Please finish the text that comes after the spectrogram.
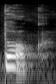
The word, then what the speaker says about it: ত্বক: একইভাবে ত্বক, যেখানে তয়ের সঙ্গে ব যুক্ত রয়েছে, শুদ্ধ উচ্চারণ যখন আমরা করব তখন কিন্তু সেই বয়ের উচ্চারণটা আর উচ্চারিত হবে না।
